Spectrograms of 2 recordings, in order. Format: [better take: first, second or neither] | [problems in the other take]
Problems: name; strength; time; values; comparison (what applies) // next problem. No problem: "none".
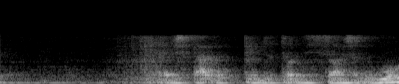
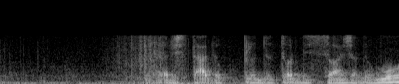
second | room echo; dies away in 0.7 s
